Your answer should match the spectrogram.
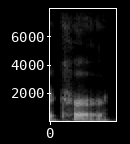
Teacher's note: For longer words, the doubling depends entirely on stress. If you take the word occur, the stress falls on the final syllable, cur. Because that syllable is heavily stressed, you need the wall.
